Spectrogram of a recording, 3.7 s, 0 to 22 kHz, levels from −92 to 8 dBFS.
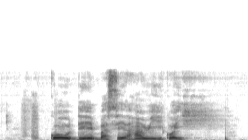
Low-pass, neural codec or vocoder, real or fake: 10.8 kHz; vocoder, 44.1 kHz, 128 mel bands, Pupu-Vocoder; fake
